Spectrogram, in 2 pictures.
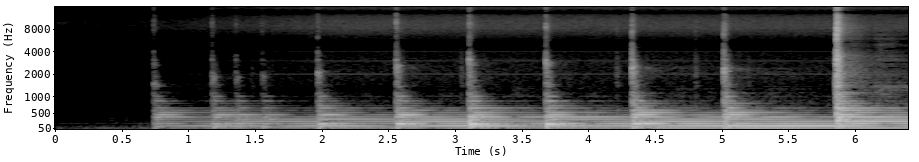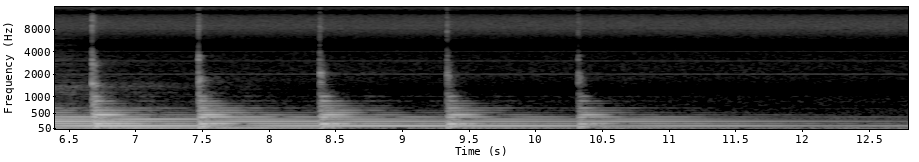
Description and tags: Cello Play C - 01
Recording of a Cello improvising with the note C
Acoustic, Cello, Instruments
